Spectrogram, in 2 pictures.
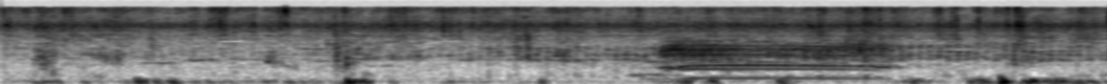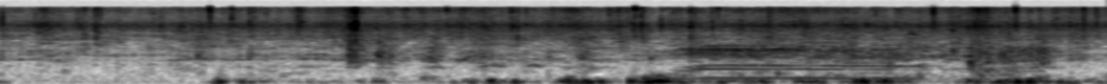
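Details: Goats kept for sale at a goat farm in Aurangabad, Maharashtra, India: two drawn-out, wavering bleats about four seconds apart, with low rumbling thumps of handling and movement and a steady high hiss underneath.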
